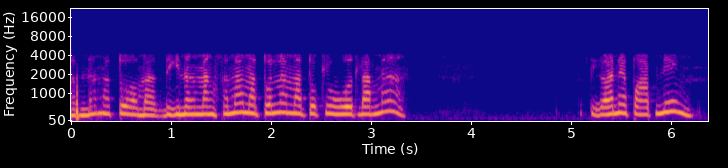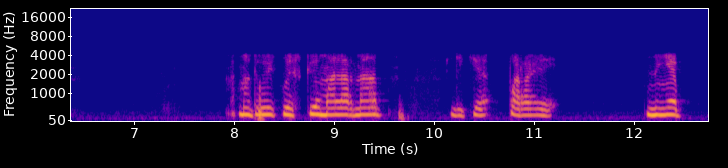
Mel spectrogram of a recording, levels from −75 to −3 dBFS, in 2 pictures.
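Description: Opus compression runs through the whole recording. The speech is muffled and hoarse, with heavy codec damage and nothing above 4.2 kHz. The likely cause is the encoder starved of bits and falling back to its SILK speech mode at narrowband bandwidth, which fits a rate of around 12 kbps. It models the voice coarsely and discards the upper spectrum, leaving a thin, rough, telephone-like sound.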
